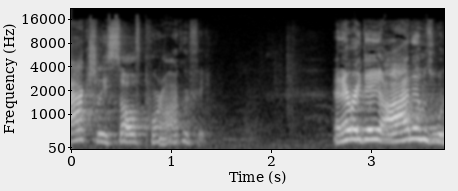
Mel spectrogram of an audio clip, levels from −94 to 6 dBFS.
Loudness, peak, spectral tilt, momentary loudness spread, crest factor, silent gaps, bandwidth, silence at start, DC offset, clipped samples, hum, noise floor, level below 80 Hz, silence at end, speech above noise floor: -15 LUFS; 0 dBFS; -2.5 dB/octave; 18 LU; 18 dB; none; 17.5 kHz; 0 s; under 0.1%; under 0.1%; none; -57 dBFS; -64 dBFS; 0 s; 40 dB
